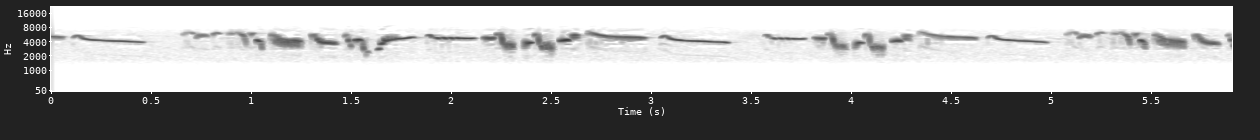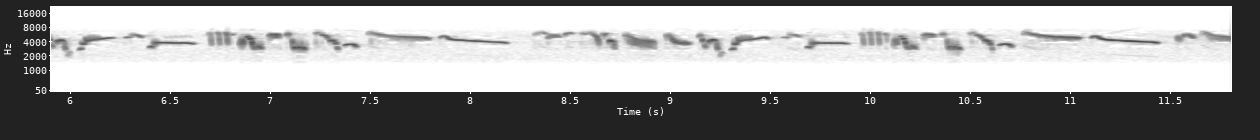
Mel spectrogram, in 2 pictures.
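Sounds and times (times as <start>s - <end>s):
Eurasian skylark song of chirps, buzzy notes and whistles: 0.0s - 11.7s.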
